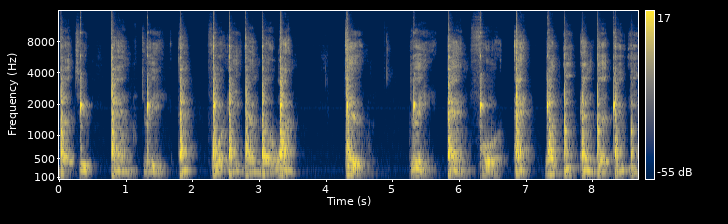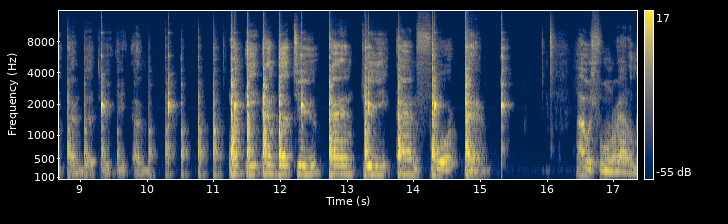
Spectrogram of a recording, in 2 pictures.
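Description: Drumsticks playing a written 4/4 reading rhythm, with steady strokes about three to four a second and a short break about four seconds in. A man counts the subdivisions aloud in time ("one e and the two").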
